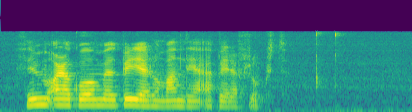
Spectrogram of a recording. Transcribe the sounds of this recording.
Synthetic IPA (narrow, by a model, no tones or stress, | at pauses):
fɪmɔ̰ːɹaɡoːmœːlbɪɹjaɹhʊnʋanlɪa̰ʔæ̰bɛːɾafɾʊ̰kt̪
